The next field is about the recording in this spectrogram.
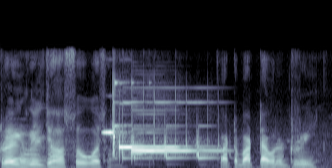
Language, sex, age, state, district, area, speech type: Odia, male, 18-30, Odisha, Balangir, urban, spontaneous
